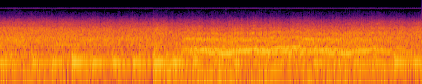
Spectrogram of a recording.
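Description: Action-scene film score: a held low note under a dense rushing noise, with a wavering high tone over the second half.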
